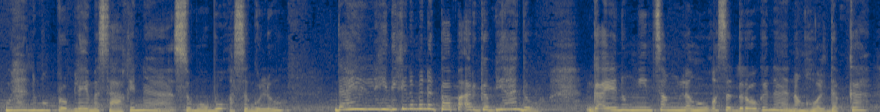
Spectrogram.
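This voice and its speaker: Filipino radio drama: female actor for loyal prisoner's girlfriend, fairly high voice, frank, noisy background. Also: brisk, a little mellow, close to an everyday voice. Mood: concerned. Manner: frank, cautioning. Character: tough convict's loyal, cautioning live-in girlfriend. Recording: noticeable background noise.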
